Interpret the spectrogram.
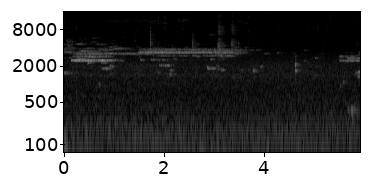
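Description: Birds chirping, high calls that are strongest for about three seconds and then fade.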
